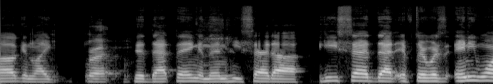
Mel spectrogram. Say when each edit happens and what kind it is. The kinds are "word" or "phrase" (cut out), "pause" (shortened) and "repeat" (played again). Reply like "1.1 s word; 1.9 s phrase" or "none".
3.1 s pause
